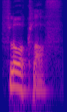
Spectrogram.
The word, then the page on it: floor cloth: British English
